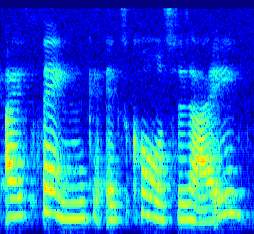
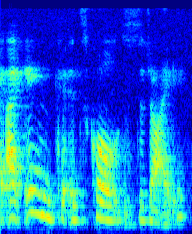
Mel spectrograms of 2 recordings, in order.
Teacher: dropping the TH sound completely. So instead of saying I think it's cold today, someone will say I ink it's cold today, which sounds really funny.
